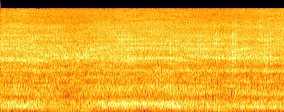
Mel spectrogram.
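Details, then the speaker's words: DIY wooden disk sander with a light-duty motor, no bearings, a bolt shaft and a broken-in wooden bearing block, grinding birch under load: a steady drone and grinding hiss, with a faint rattle from separating washers where it hooks in; otherwise smooth. "so you can hear them washers rattl a little bit but everything's running nice and smooth and you know if I want to I can grind away a chunk of birch"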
